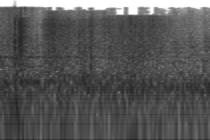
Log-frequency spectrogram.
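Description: Dramatic fight sound effects: a sharp boom shortly after the start, then a continuous low rumble, with faint music underneath.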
